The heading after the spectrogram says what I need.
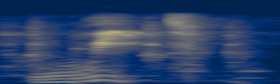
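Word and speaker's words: huit: go go go shorty eight in French is weat whe I keep adding real let me spell whe u i mean not u h u i t almost like an IT guy like James we all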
